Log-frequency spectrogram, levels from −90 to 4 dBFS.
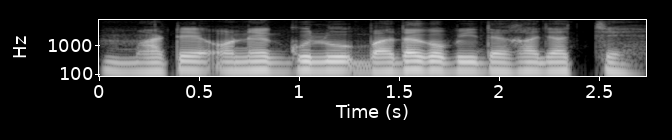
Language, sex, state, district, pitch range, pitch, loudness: Bengali, male, Assam, Hailakandi, 130-140 Hz, 135 Hz, -17 LUFS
